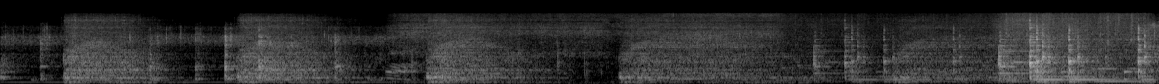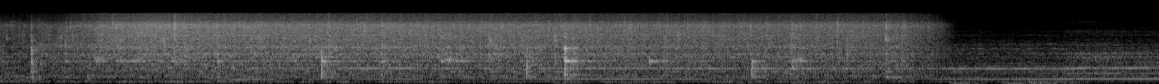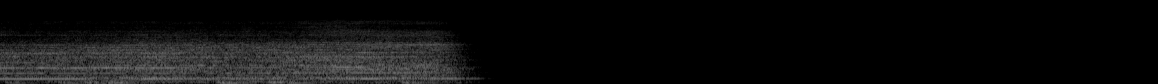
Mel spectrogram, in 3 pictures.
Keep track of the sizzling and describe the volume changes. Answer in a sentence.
The volume of the sizzling goes up.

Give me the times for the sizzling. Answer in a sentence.
You can hear the sizzling from 0.0 to 21.1 s.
